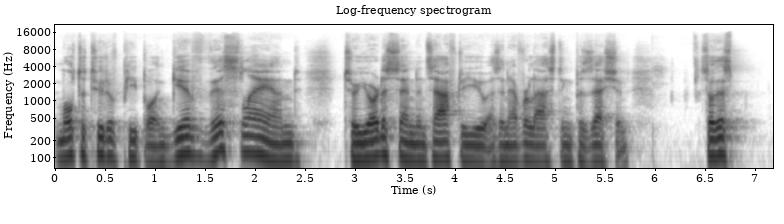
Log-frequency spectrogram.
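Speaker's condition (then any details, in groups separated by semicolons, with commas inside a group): No condition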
